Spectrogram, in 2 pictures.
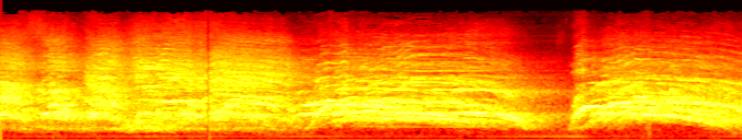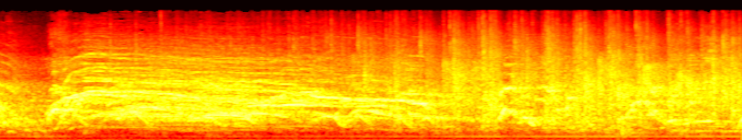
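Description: A large group of young people shouting and cheering together on a count of three, with two short breaks about five and eight seconds in, then cheering and laughing with some clapping near the end.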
